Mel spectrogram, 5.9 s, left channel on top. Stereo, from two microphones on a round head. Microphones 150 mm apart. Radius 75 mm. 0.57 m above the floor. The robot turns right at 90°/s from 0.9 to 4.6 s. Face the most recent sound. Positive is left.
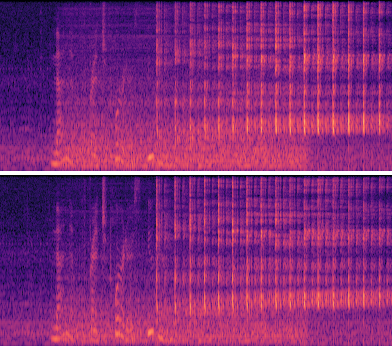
turn(degrees=60)  # may be behind; listen again after turning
